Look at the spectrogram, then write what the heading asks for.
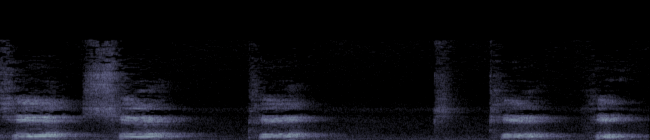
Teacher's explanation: খ, ছ, ঠ, থ, ফ, এগুলো হচ্ছে মহাপ্রাণ ধ্বনি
